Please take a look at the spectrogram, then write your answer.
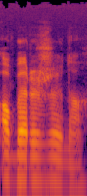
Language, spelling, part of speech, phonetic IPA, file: Polish, oberżyna, noun, [ˌɔbɛrˈʒɨ̃na], Pl-oberżyna.ogg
